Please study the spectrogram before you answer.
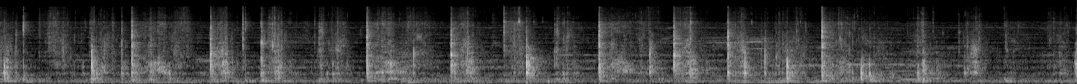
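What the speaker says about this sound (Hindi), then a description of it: "अच्छी तरह इसको मिक्स करें" Chicken and vegetables are stirred into a thickening sweet and sour sauce in a pan, with repeated scraping and clinking of a spoon against metal and a soft sizzle underneath.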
